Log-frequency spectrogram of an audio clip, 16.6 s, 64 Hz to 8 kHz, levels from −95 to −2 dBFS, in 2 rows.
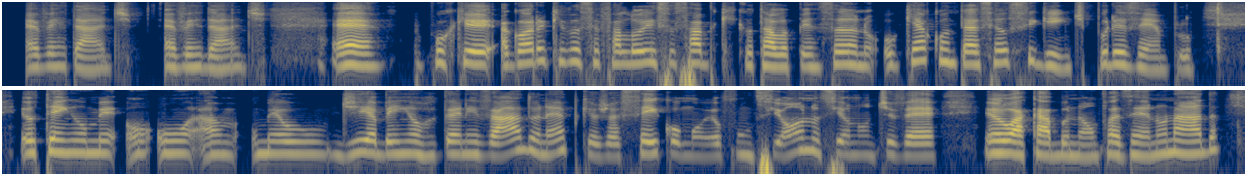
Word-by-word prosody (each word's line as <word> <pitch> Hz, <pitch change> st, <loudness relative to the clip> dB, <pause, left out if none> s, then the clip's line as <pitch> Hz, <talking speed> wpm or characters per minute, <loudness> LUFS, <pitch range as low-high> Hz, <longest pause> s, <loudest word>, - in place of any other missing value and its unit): É 190 Hz, -, 0 dB
verdade, 185 Hz, -4 st, -3 dB, 0.2 s
é 195 Hz, 0 st, 0 dB
verdade. 190 Hz, -1 st, -4 dB, 0.4 s
É, 205 Hz, 0 st, +9 dB, 0.3 s
porque 245 Hz, -2 st, +5 dB
agora 240 Hz, +6 st, +2 dB
que 260 Hz, -, -5 dB
você 260 Hz, -2 st, -4 dB
falou 235 Hz, 0 st, -1 dB
isso, 250 Hz, -1 st, -3 dB
sabe 240 Hz, -1 st, +1 dB
o -, -, -21 dB
que -, -, -5 dB
eu -, -, -5 dB
estava 200 Hz, -2 st, +3 dB
pensando? 200 Hz, +2 st, -2 dB
O 210 Hz, -, -9 dB
que 265 Hz, -, -3 dB
acontece 245 Hz, -4 st, +1 dB
é -, -, 0 dB
o 250 Hz, -, -4 dB
seguinte, 210 Hz, -9 st, -2 dB
por 230 Hz, +1 st, -5 dB
exemplo, 175 Hz, -6 st, -3 dB, 0.4 s
eu 215 Hz, -, 0 dB
tenho 220 Hz, -1 st, +3 dB
o -, -, -7 dB
meu 215 Hz, -2 st, -1 dB
o 210 Hz, -, -8 dB, 0.2 s
o -, -, -5 dB
a 200 Hz, 0 st, -5 dB, 0.2 s
o 195 Hz, -, -15 dB
meu 210 Hz, -1 st, -7 dB
dia 215 Hz, +3 st, 0 dB
bem 210 Hz, +1 st, -3 dB
organizado, 205 Hz, +4 st, +1 dB
né, 205 Hz, +4 st, -3 dB
porque 240 Hz, -, -13 dB
eu -, -, -9 dB
já 180 Hz, 0 st, -5 dB
sei 205 Hz, +2 st, +4 dB
como 185 Hz, -4 st, -9 dB
eu 180 Hz, +1 st, -9 dB
funciono, 230 Hz, +4 st, -4 dB
se -, -, -4 dB
eu 195 Hz, -, -7 dB
não 195 Hz, -1 st, -18 dB
tiver 185 Hz, -1 st, +2 dB, 0.3 s
eu 215 Hz, +1 st, +5 dB
acabo 195 Hz, -2 st, +6 dB
não 175 Hz, -1 st, -8 dB
fazendo 195 Hz, +1 st, -2 dB
nada. 215 Hz, +4 st, +3 dB
205 Hz, 195 wpm, -26 LUFS, 190-225 Hz, 0.4 s, É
